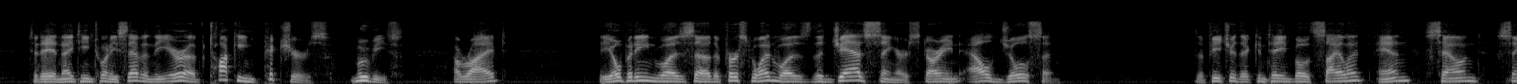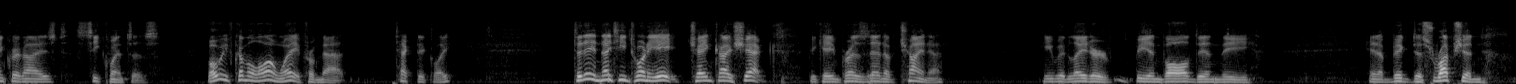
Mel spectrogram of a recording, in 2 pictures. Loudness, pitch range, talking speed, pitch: -30 LUFS, 125-165 Hz, 130 wpm, 135 Hz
